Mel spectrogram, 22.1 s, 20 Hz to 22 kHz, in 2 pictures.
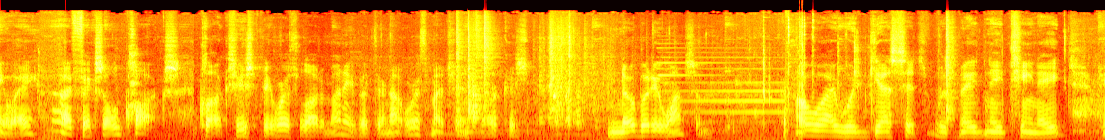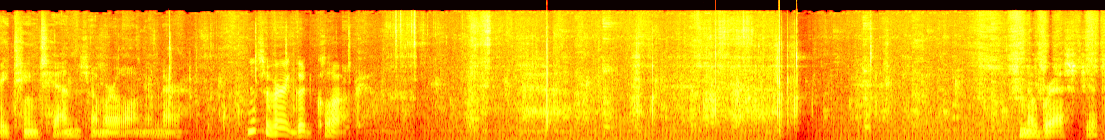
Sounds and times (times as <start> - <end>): Speech: 0.0 - 5.4, 6.1 - 7.1, 8.0 - 14.8, 21.2 - 22.1.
